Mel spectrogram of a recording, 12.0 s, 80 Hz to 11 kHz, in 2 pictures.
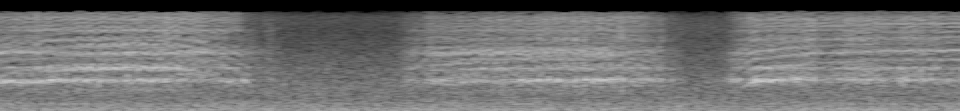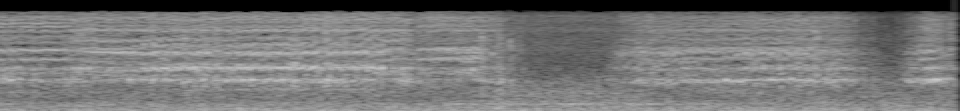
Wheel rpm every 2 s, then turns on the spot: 110, 80, 90, 160, 100, 100.
none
